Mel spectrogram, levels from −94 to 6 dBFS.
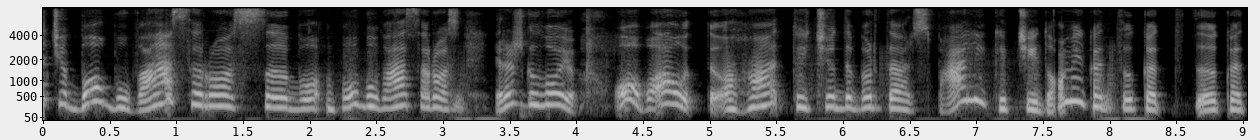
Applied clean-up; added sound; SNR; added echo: neural separator model SepFormer DNS4.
